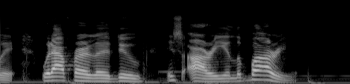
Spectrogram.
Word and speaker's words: Aria LaBaria: guess now do i spell it do i pronounce it ariah arya arya arya labaria ladies and gentlemen see i said it right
